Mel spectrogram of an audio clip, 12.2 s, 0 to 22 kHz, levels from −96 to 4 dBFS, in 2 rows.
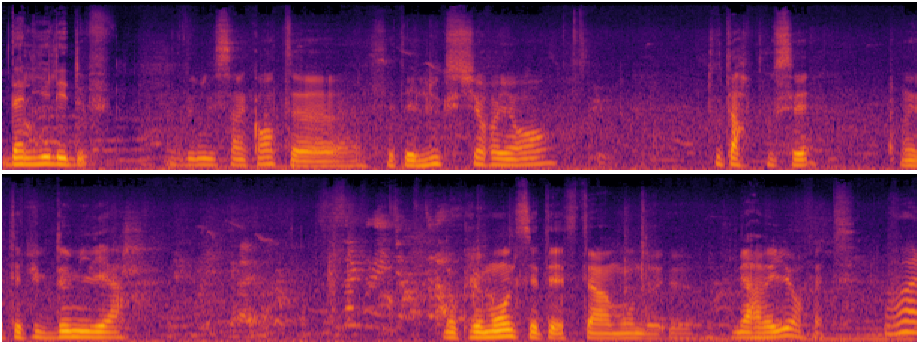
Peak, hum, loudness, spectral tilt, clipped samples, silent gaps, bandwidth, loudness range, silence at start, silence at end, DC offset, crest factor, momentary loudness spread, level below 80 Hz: -4 dBFS; none; -24 LUFS; -6 dB/octave; under 0.1%; none; 18 kHz; 4 LU; 0 s; 0 s; under 0.1%; 20 dB; 21 LU; -48 dBFS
